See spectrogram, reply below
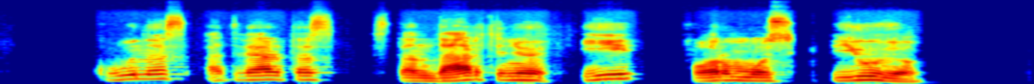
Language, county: Lithuanian, Marijampolė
